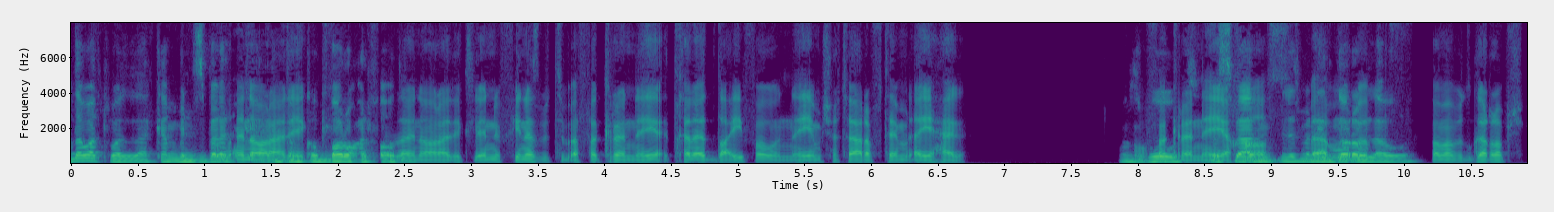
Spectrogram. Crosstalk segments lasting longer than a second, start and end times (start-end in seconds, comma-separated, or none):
1.1-2.6, 8.0-9.8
